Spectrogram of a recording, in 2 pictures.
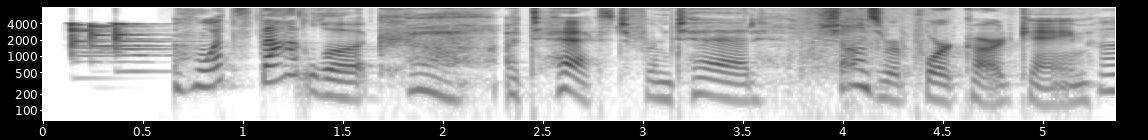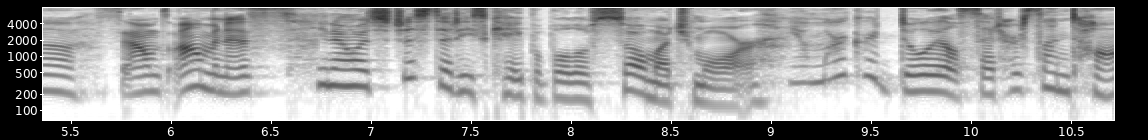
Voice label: Radio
